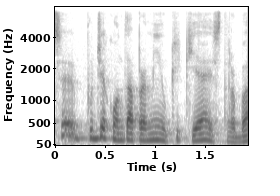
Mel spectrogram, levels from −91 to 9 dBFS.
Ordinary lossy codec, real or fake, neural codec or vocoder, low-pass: none; real; none; 7.2 kHz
